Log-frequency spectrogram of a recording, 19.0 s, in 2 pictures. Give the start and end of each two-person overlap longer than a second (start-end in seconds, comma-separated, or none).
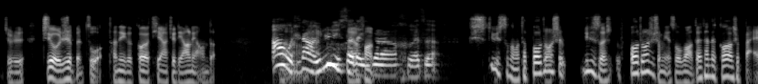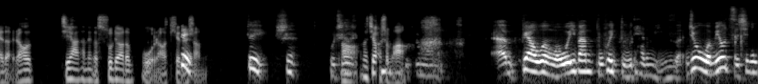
3.5-4.7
